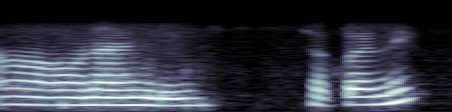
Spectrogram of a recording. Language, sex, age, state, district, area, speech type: Telugu, female, 18-30, Andhra Pradesh, Palnadu, rural, conversation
